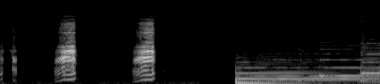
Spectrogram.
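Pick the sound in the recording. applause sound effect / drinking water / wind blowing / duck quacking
duck quacking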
